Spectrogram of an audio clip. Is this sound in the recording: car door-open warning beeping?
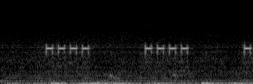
yes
